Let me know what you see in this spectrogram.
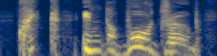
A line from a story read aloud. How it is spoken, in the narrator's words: hissed Harry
